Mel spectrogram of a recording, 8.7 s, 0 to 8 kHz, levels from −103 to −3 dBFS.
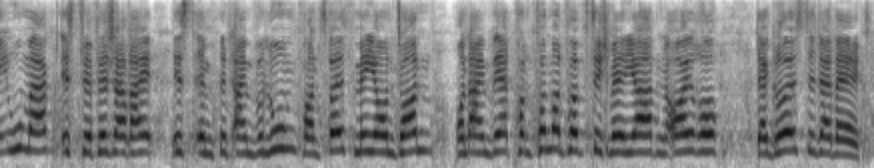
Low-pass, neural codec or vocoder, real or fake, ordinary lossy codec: none; codec, 16 kHz, 4.8 kbps, FACodec; fake; none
